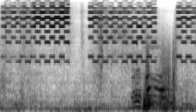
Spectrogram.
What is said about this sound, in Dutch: Gaat je telefoon houden of je pieper? Dat is de pieper, we gaan weer.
